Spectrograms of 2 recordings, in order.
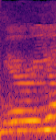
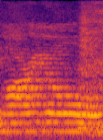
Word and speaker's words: Muriel: It's Muriel. A lot of people like pronounce it wrongly, say Mario, Mario, whatever, but it's Muriel.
